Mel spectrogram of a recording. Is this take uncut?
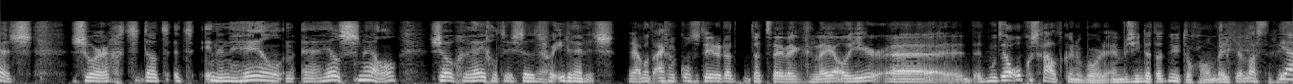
no; 3 cuts; at 2.9 s, 5.8 s, 7.3 s

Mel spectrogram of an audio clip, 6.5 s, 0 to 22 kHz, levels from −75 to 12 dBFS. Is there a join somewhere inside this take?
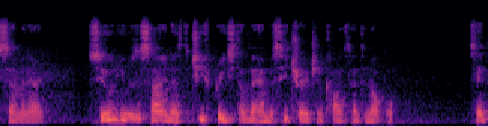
yes; 1 cut; at 1.0 s

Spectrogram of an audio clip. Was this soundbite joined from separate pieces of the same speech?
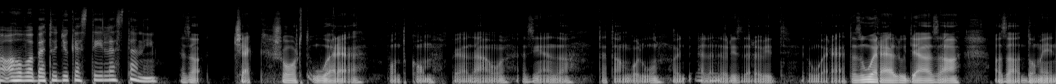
no; 0 cuts

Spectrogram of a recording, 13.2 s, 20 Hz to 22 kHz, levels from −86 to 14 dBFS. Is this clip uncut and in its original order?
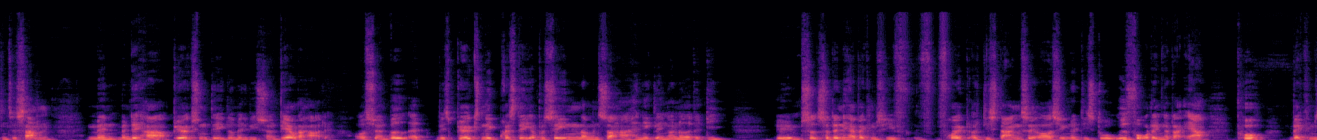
no; 1 cut; at 3.9 s

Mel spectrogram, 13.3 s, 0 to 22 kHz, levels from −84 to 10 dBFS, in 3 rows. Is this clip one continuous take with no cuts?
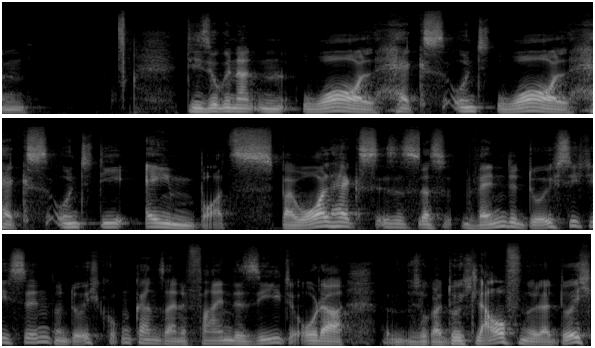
no; 3 cuts; at 3.7 s, 7.6 s, 9.2 s

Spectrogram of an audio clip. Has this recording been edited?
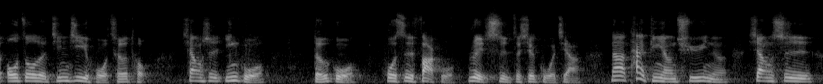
no; 0 cuts

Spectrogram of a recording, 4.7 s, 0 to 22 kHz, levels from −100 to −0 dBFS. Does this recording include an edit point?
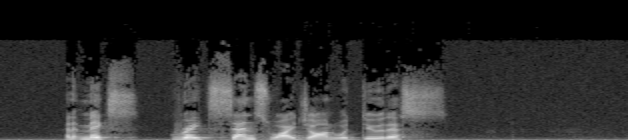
no; 0 cuts

